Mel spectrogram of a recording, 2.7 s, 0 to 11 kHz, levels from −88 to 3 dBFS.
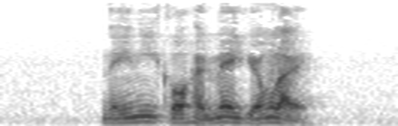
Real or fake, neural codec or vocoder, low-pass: real; none; 9.9 kHz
